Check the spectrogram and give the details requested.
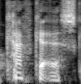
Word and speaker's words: Kafkaesque: Oh, Kafkaesque is how you pronounce it.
